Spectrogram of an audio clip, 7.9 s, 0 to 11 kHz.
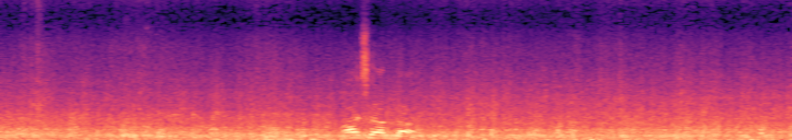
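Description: The Tezgam 8 Down passenger train runs on its tracks with a loud, steady rumble and clickety-clack from the rails. Someone speaks briefly about halfway through and a short squeal rises above the din.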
